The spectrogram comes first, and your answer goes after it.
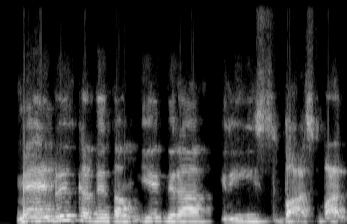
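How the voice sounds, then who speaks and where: The man's voice sits at a high pitch. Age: 60s. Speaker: network marketing leader. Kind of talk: business presentation. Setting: video call. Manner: animated.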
